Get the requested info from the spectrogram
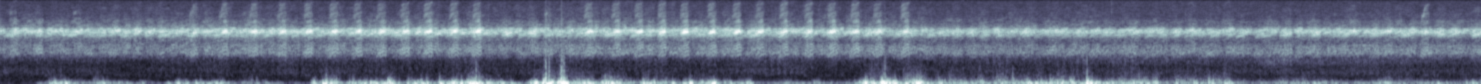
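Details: A chorus of frogs on a midsummer night, continuous rapid pulsing trills held at an even pitch, overlaid by loud, irregular low thumping rumbles that surge around the middle and again later on.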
